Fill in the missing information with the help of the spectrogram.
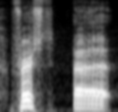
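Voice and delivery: breathless, catching air; winded, gasping between words; out of breath. Real, not acted. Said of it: "I'm just out of breath here".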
